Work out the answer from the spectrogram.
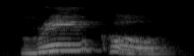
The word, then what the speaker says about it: wrinkle: We have wrinkle, wrinkle. The W in wrinkle is silent.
